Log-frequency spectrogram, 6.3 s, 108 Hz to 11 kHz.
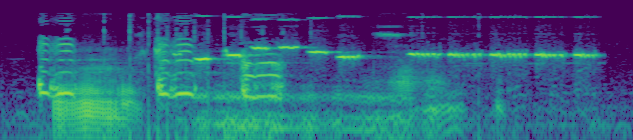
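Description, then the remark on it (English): The droid R2 whistles and warbles in a quick run of electronic chirps and beeps, imitating Prime Minister Captison's recording, pitch sliding up and down across several fairly loud bursts with short gaps between them. “From behind her came a whistling echo.”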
